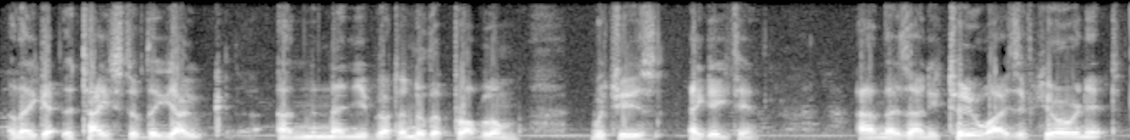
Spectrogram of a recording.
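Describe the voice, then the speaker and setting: A man of medium pitch answers as a practical expert. His delivery is informal, matter-of-fact and plain-spoken. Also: a little mellow, slight background noise. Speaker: farm technician, poultry expert.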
